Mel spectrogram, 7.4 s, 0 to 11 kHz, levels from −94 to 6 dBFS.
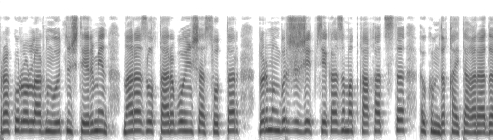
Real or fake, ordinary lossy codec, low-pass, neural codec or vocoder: real; none; 7.2 kHz; none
